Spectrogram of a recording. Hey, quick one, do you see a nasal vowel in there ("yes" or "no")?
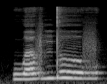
no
